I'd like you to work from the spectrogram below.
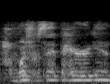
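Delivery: barely audible, hushed voice. Voicing a character asking the bartender the beer's price: very quiet. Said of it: "very, very, uh, quietly just kinda asks".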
